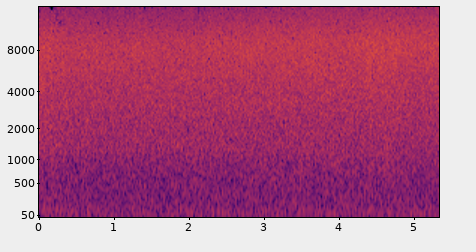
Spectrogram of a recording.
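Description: A steady wash of white noise fills the entire stretch, an even, unbroken hiss at constant loudness with no pauses, voices or other sounds.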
